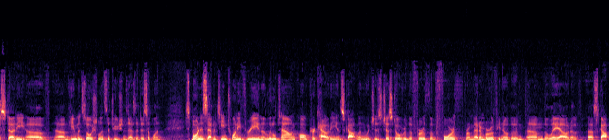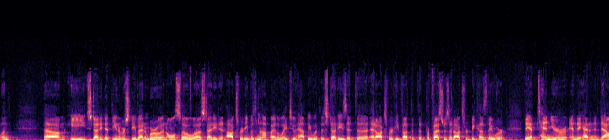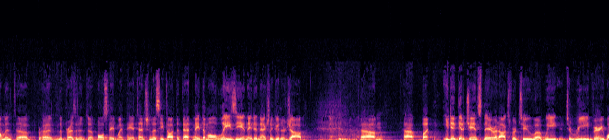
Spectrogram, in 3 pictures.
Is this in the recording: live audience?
yes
